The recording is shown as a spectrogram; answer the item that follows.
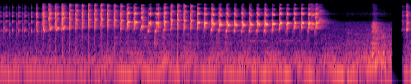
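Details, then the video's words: Lovebird lure call meant to get other lovebirds singing: a rapid, shrill, buzzy chatter repeated about three times a second for nearly five seconds, stopping abruptly, then a brief scratchy burst. "suara Lovebird yang satu ini sangat jago memancing Lovebird lain agar rajin bunyi"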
